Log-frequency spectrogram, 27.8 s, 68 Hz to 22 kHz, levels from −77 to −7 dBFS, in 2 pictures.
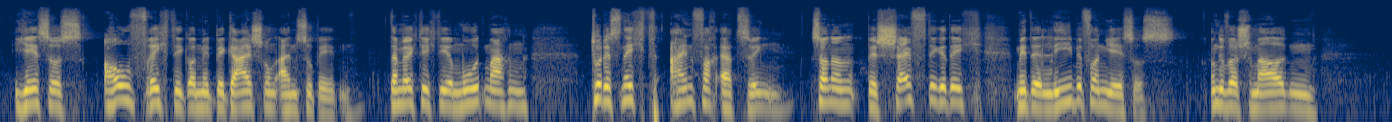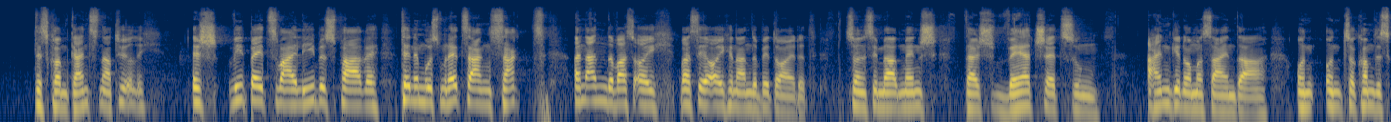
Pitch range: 135-170 Hz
